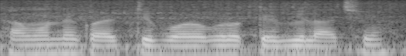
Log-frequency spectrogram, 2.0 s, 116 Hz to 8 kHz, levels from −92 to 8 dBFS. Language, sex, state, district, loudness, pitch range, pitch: Bengali, male, West Bengal, Cooch Behar, -15 LUFS, 125-140 Hz, 130 Hz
